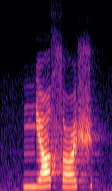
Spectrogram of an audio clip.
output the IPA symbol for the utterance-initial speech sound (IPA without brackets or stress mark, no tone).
ɲ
